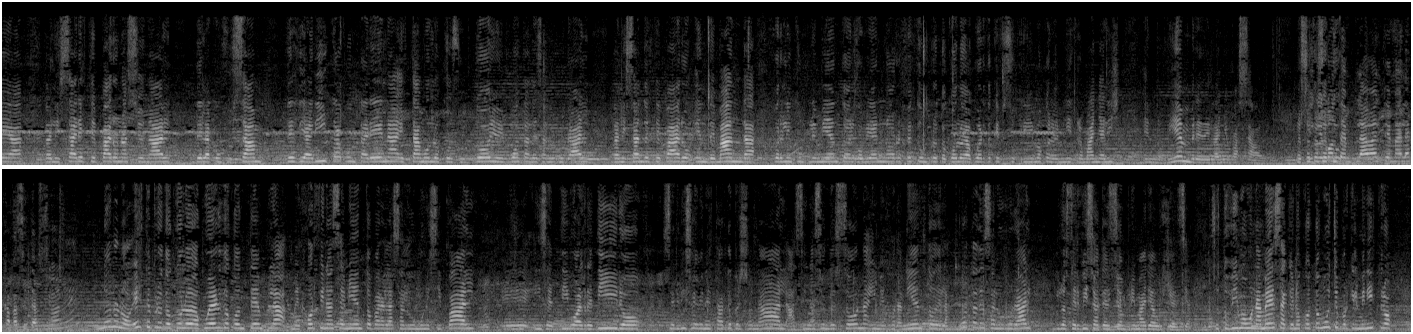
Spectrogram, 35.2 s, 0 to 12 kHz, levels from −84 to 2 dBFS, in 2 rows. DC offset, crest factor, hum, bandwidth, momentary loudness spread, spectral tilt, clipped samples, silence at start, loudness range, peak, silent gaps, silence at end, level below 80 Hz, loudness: under 0.1%; 20 dB; none; 11.5 kHz; 9 LU; -5 dB/octave; under 0.1%; 0 s; 5 LU; -10 dBFS; none; 0 s; -52 dBFS; -29 LUFS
